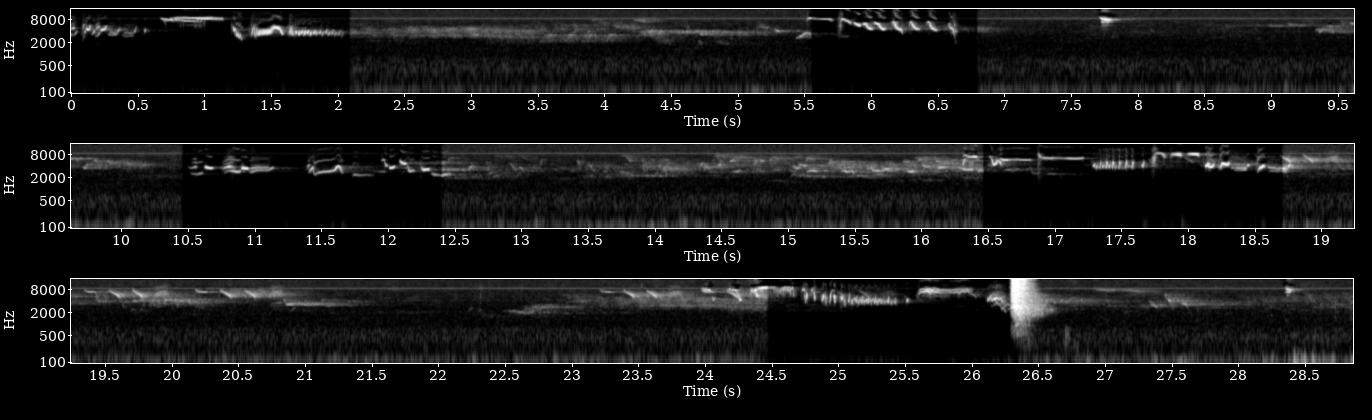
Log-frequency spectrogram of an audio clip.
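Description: Small birds chirping and twittering in the background over a faint low hum, broken by several short silent gaps. One sharp clink near the end.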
